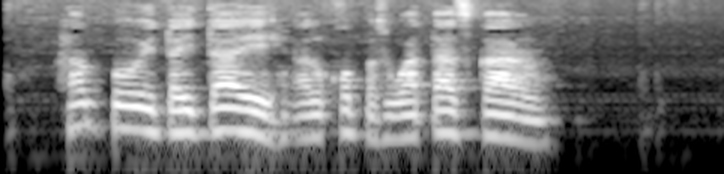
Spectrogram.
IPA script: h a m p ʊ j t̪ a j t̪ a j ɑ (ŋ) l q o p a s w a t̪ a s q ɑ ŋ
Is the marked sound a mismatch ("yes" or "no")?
yes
